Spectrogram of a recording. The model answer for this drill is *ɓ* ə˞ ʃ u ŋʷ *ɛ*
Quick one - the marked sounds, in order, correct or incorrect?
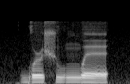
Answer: incorrect: ɡʷ, correct

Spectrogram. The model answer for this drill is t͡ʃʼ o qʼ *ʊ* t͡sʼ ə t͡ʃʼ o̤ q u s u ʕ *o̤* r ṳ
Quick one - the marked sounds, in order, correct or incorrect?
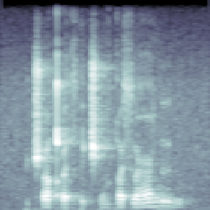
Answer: incorrect: u, correct

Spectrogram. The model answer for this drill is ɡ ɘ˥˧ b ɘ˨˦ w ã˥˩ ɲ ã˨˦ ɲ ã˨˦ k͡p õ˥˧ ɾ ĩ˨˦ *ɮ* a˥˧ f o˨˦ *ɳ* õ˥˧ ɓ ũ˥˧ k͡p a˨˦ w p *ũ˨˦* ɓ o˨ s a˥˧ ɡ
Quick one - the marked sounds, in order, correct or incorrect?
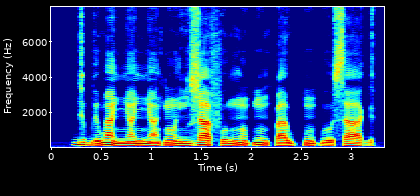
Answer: correct, incorrect: ŋ, incorrect: ũ˥˩

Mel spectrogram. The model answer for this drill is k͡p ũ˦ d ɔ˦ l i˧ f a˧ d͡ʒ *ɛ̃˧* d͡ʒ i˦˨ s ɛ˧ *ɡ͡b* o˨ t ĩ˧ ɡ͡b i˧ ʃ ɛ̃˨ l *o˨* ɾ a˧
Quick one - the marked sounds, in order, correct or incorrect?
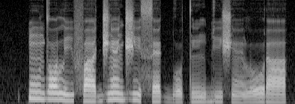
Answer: incorrect: ɛ̃˦, correct, incorrect: o˨˦

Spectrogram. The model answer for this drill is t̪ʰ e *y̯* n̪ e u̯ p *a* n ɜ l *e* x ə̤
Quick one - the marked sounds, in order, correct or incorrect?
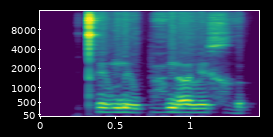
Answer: incorrect: u̯, incorrect: a̤, correct

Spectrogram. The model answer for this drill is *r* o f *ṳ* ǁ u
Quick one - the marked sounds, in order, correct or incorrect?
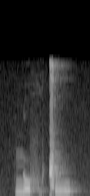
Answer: incorrect: n, correct

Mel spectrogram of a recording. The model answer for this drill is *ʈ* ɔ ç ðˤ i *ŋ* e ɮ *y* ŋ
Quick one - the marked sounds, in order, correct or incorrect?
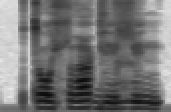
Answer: incorrect: t, incorrect: ɡ, incorrect: e

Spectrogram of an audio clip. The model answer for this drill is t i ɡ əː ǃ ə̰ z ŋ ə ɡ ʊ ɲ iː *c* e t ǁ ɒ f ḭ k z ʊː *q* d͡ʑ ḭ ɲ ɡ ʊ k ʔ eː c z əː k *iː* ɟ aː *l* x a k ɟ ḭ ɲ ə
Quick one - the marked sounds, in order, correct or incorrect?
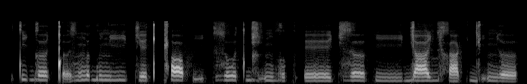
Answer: correct, incorrect: t, correct, incorrect: ʎ

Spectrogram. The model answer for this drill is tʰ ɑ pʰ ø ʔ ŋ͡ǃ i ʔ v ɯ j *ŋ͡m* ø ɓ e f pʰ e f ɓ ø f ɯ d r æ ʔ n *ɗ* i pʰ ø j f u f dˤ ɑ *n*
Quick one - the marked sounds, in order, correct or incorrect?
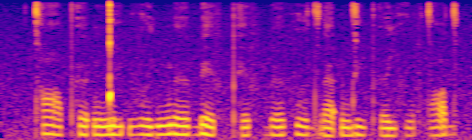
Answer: correct, incorrect: d, incorrect: d

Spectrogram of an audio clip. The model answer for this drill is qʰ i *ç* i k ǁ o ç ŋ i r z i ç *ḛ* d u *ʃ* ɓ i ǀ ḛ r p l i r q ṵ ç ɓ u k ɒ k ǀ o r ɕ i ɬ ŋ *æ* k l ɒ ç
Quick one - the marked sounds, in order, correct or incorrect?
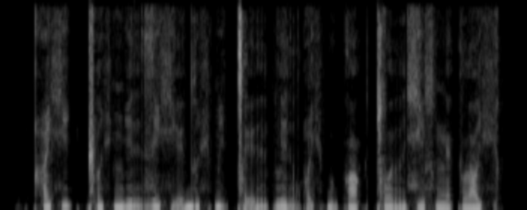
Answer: correct, correct, incorrect: ç, correct

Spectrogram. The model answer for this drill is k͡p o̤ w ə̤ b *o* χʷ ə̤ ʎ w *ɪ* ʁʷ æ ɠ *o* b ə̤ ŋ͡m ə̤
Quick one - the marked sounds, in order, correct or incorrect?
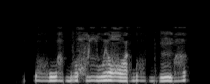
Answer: incorrect: u, correct, incorrect: o̤

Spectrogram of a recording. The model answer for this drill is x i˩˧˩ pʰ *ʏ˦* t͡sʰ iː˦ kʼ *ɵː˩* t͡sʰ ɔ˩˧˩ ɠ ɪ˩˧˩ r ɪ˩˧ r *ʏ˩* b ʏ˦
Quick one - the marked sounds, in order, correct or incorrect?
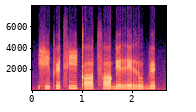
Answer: correct, incorrect: ɔː˩, incorrect: u˩

